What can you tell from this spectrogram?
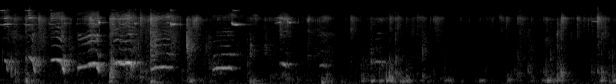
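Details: German Pinschers whimpering: a rapid, irregular run of short, pitched whines and yelps, densest at the start, then thinning out into softer whimpers and rustling.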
